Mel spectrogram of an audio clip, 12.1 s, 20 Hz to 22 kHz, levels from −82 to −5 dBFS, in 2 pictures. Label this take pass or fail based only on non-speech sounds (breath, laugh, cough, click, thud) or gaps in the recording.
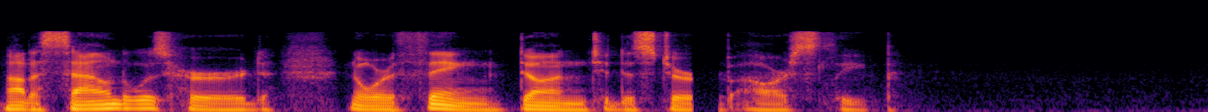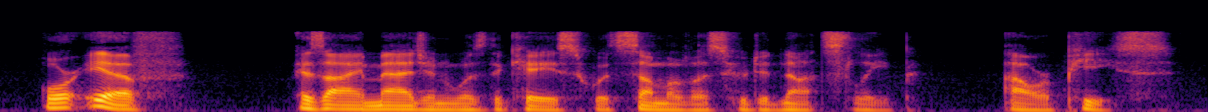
fail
